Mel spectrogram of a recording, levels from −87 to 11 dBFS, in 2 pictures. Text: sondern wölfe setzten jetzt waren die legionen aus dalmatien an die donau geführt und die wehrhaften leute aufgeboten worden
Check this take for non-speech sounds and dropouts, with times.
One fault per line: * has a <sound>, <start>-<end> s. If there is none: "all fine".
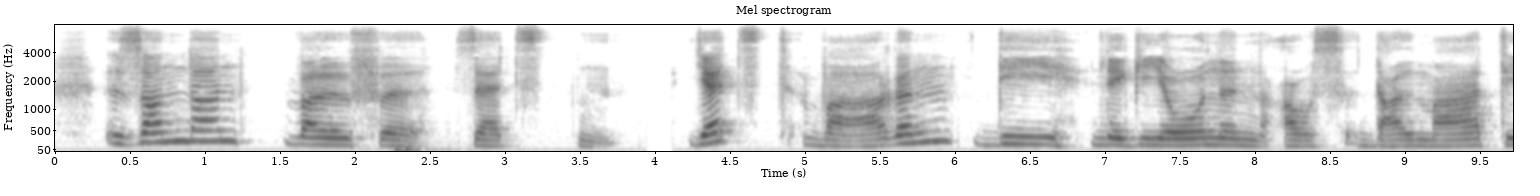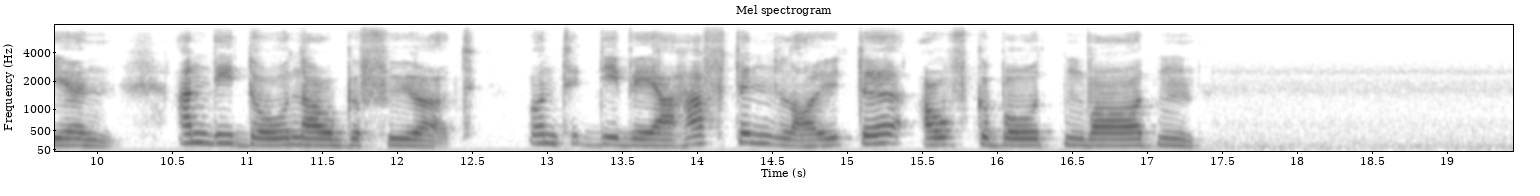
all fine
